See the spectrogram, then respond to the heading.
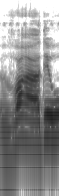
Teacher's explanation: আইনটিকে মোটা করে গলা চিপে পড়বেন।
